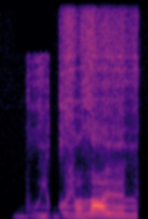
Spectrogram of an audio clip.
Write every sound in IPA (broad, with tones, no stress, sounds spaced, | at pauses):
b ṳ˧˩ j ɡʷ ɛ̤˥˩ j ðˤ ɛ˥˩ l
